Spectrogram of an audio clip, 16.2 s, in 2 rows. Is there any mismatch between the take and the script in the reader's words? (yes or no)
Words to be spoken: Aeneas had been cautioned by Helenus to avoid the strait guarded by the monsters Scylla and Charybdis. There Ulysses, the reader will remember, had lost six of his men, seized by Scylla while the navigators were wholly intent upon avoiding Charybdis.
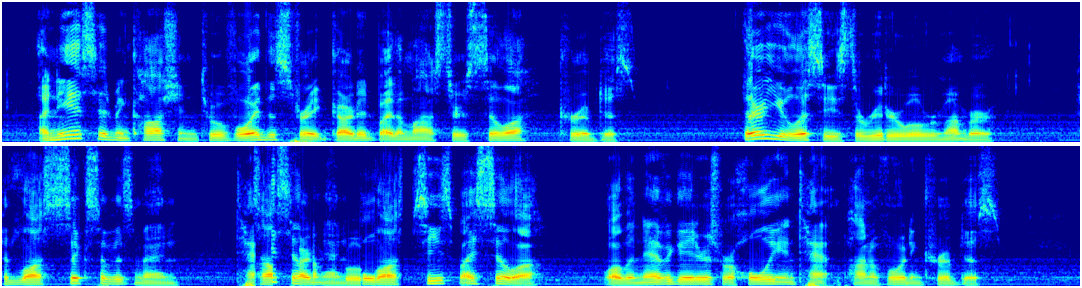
yes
